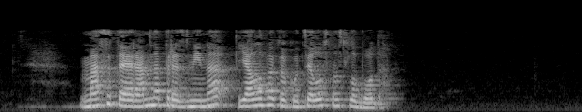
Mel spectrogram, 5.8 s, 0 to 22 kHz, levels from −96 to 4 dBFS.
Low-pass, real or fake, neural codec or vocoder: 7.2 kHz; real; none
